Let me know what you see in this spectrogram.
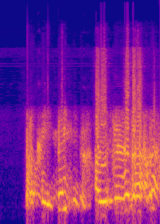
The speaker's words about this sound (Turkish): Çekmiyor telefonun. Çekmiyor telefonun. Bağırtma beni. Çeken bir yere git. Anlaşılmıyor dediğin. Telefonun çekmiyor. Git çeken bir yere git.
